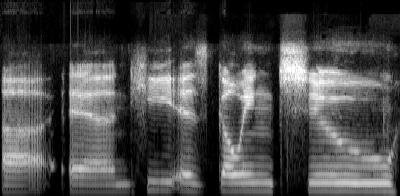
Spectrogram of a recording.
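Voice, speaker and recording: A man's voice: fairly high pitch, level tone, extremely slow, smooth, no echo, lo-fi sound. A man working as game master, narrating an online tabletop game casually and thinking aloud in a hesitant, improvised way. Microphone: online call microphone.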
